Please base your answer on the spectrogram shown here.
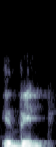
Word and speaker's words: Edith: Edith, that's how you pronounce it.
